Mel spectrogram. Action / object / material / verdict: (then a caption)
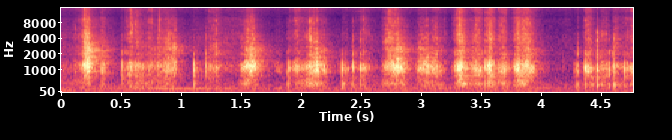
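scrape / small faux leather box with suede lining / suede / none. Fingertips and medium-length nails scratch and rub the tan suede lining on the inner walls and floor of a small, open, hollow, empty box made of dark textured faux leather. A series of soft, dry, raspy scratching strokes comes in short bursts with brief pauses, centered in the midrange with a slight hollow resonance. Each stroke fades almost immediately.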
